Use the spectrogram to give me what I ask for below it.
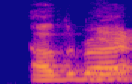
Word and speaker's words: Ahmedabad: Ahmedabad?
